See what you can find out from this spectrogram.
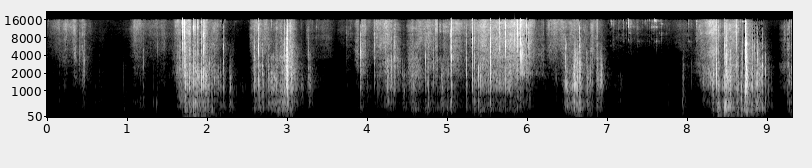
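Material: Paper.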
